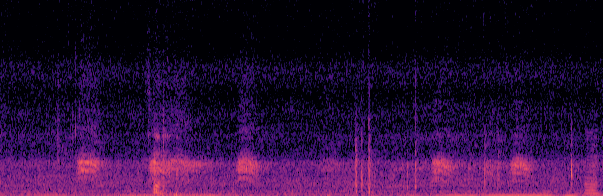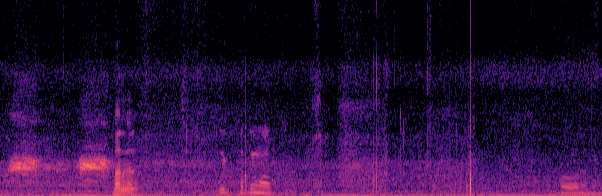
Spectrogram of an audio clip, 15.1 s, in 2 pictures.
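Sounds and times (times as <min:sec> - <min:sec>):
bird calling: 0:00.9 - 0:09.9.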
